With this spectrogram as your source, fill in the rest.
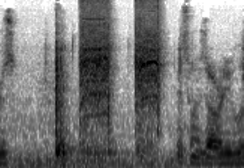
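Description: A cordless impact wrench whirs in short bursts.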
